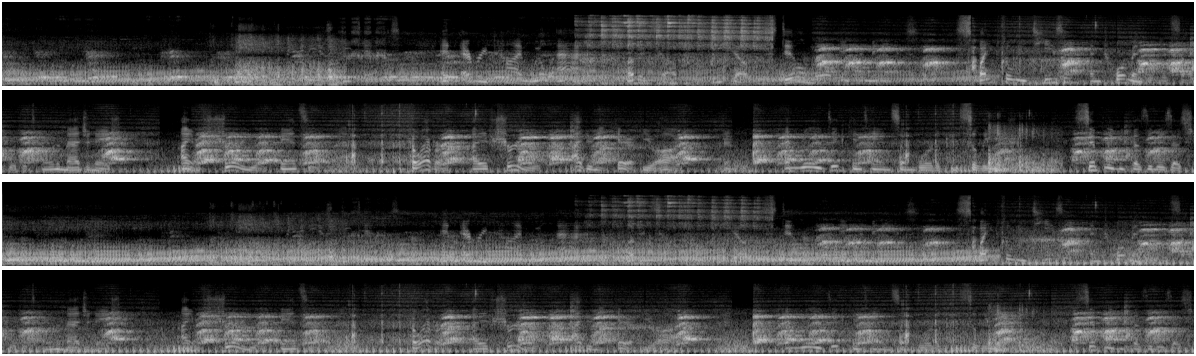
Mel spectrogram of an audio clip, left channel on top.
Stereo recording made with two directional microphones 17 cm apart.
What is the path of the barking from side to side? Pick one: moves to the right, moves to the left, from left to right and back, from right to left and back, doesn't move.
moves to the right.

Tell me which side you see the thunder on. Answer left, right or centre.
left.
